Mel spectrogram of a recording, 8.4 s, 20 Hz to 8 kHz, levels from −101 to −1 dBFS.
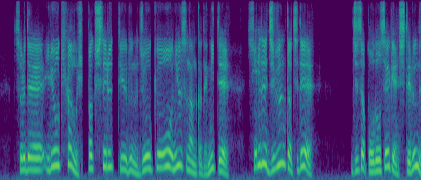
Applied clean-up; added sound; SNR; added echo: neural diffusion model UNIVERSE++.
